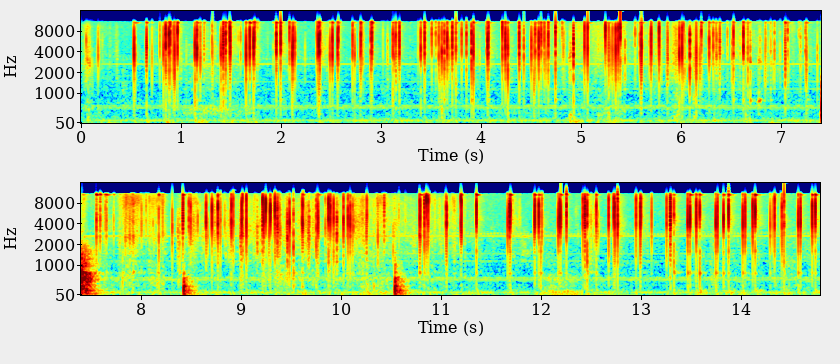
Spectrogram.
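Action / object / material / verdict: tap / small glazed ceramic shot glass / glazed ceramic / none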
